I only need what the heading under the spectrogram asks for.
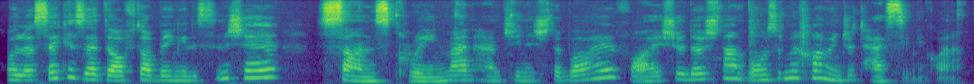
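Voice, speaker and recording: Teaching a textbook lesson, this Persian-accented woman reads English examples slowly and explains them in a chatty style, correcting herself out in the open. Her medium-pitched voice is expressive and dark, with a slightly rough edge.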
